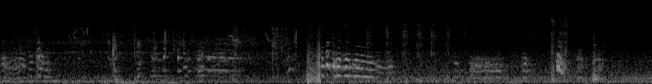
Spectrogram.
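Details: A Swedish rooster courting a hen gives scattered low clucks, then a brief harsh wavering call midway, with a few more clucks after it, over light yard noise.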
